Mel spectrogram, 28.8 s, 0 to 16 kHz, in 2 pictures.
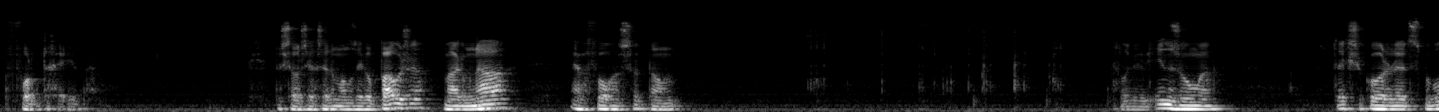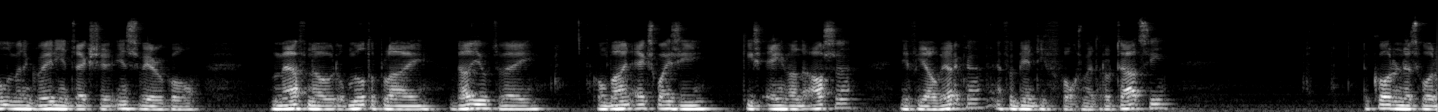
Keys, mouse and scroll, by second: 8.2-9.3 middle drag, 10.6 middle click, 20.0 middle click, 24.1 middle click, 27.5 middle click.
